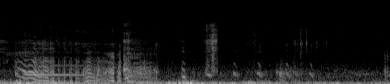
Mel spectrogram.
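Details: Charlie, a pet dog in a Christmas jumper, after guarding his Christmas hot dog: a short whine of rising and falling tones in the first second, followed by quieter snuffles and soft clicks, with faint voices nearby.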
